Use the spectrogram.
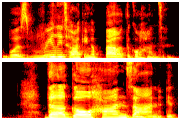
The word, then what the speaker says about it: Gohonzon: really talking about the gohansen the gohans on all of the vowels in that word are oh go hon zone would be a slight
